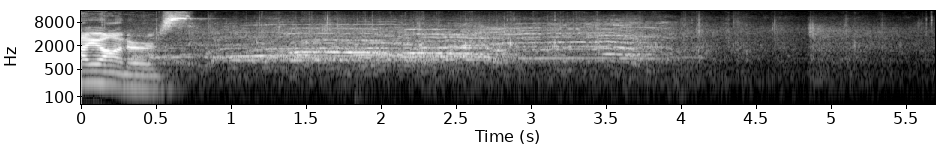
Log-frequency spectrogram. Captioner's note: audience cheers and applauds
